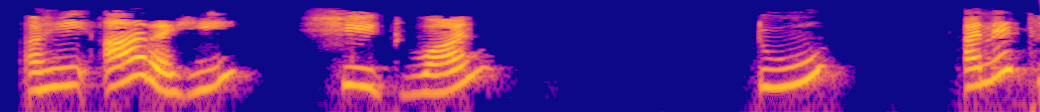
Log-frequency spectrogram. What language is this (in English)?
Gujarati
